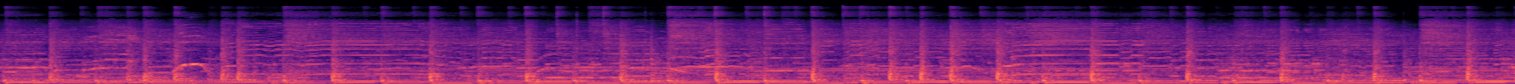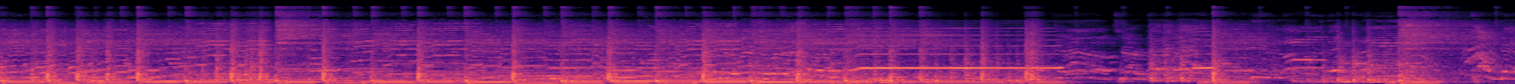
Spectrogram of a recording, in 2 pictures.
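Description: Live band playing an instrumental stretch: a drum kit beat under bass, with harmonica and saxophone lines and one long held note about three-quarters of the way through. The drums and bass briefly drop out a few seconds before the end.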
